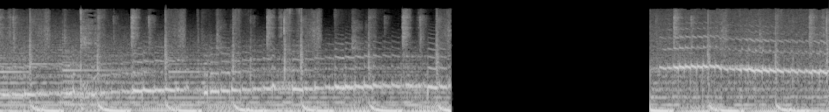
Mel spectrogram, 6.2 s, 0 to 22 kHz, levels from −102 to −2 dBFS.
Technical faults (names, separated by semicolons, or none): audio dropout to silence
